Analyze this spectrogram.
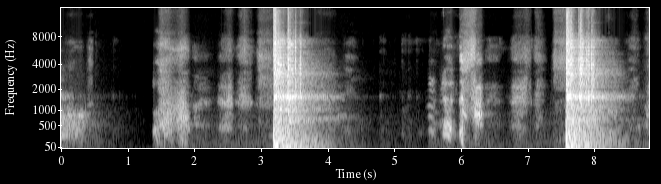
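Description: Two loud, sharp exhales into a clip-on microphone during weightlifting reps, about three and seven and a half seconds in, each fading over about a second, with fainter breaths and small knocks between.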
